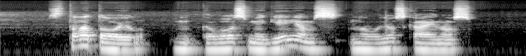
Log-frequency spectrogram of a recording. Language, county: Lithuanian, Šiauliai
